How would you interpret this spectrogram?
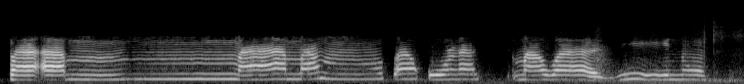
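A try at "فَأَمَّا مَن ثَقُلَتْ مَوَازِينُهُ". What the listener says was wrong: Ya Ibu, nun sukun bertemu dengan sa, ya itu ikhfa. Maka lebih ditampakkan ikhfanya. Ini termasuk jenis yang kedua, yaitu sempurna. Fa'amma man tha. tipis Ibu, nggak boleh tebal.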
